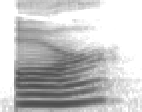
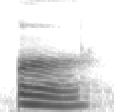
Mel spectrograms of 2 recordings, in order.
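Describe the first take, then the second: First: The vowel is a full sound before r. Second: The vowel is reduced to er.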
